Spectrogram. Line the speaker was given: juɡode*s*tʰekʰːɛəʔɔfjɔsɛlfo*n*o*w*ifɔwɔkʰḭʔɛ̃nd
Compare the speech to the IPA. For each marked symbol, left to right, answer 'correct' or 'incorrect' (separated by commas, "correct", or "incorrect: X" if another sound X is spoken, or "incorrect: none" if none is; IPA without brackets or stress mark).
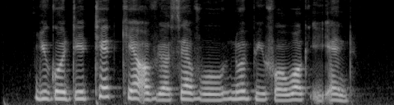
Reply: incorrect: none, correct, incorrect: b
